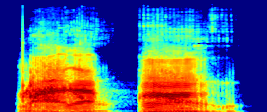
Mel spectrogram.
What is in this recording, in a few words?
Procoptodon sound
